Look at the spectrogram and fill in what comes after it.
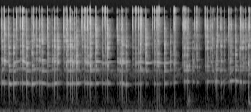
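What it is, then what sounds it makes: Glass water bottle. Long nails tap quickly on a clear, hollow glass water bottle that is partly filled with water and held in both hands. About thirty-three bright, clicky taps come in an uneven, rapid patter, each giving a brief glassy ping with a steady ringing tone underneath that dies away almost at once.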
